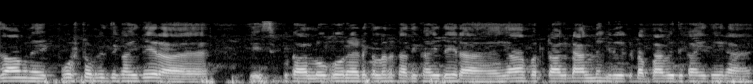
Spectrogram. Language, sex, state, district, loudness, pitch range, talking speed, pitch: Hindi, male, Haryana, Charkhi Dadri, -14 LUFS, 135-150 Hz, 240 wpm, 145 Hz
